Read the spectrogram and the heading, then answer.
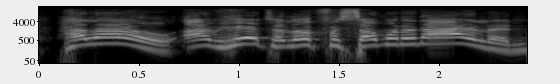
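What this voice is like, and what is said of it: Exaggerated transatlantic accent imitation. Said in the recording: “her wild transatlantic accent”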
